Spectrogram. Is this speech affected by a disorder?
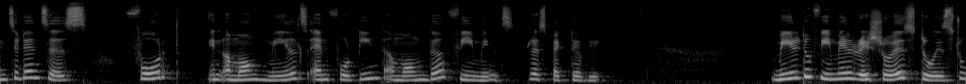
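No.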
